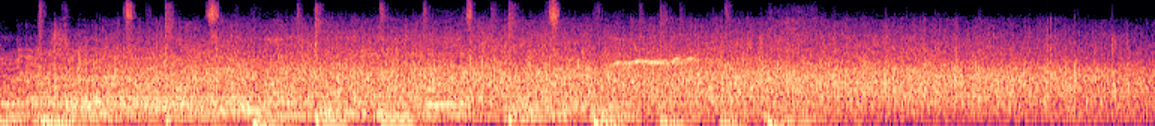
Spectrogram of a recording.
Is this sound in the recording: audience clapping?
yes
